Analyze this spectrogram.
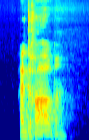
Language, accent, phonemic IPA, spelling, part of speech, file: French, France, /a.ɡʁav/, aggrave, verb, LL-Q150 (fra)-aggrave.wav
- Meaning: inflection of aggraver: 1. first/third-person singular present indicative/subjunctive 2. second-person singular imperative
